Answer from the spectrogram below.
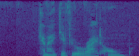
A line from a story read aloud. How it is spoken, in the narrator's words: Ryan kind of whispered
